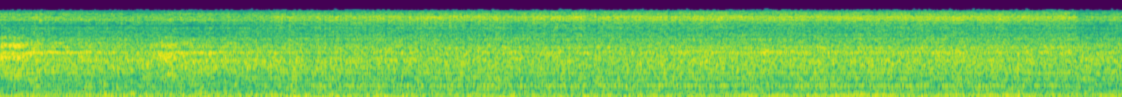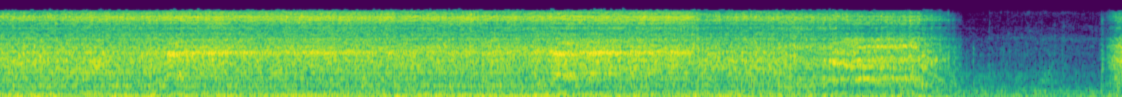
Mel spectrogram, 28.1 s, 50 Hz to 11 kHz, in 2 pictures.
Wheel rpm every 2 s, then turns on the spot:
230, 230, 230, 230, 240, 230, 230, 230, 230, 230, 230, 230, 150, 10.
none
